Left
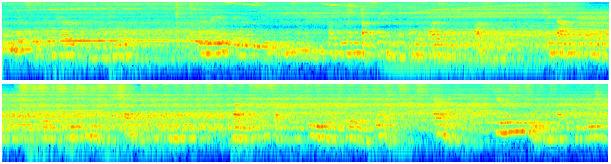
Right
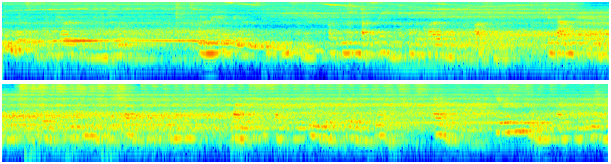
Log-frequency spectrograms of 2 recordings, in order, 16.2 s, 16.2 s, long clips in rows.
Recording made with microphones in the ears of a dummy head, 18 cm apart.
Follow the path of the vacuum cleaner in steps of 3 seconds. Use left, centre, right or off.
left, left, right, right, right, right.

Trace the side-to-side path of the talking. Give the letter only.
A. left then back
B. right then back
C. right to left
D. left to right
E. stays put
E.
